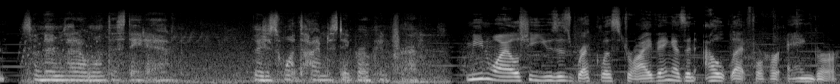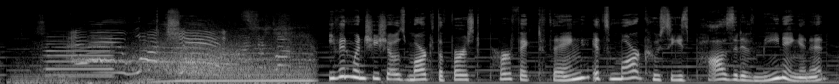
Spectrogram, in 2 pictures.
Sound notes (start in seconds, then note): 8.7 car horn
